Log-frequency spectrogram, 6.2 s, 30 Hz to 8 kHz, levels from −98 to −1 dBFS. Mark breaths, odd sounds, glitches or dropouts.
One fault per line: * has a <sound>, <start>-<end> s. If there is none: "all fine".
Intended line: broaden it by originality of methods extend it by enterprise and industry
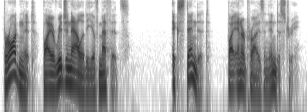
all fine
